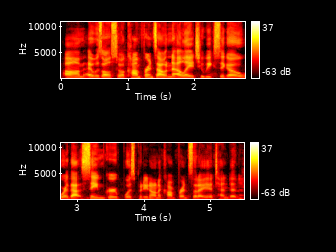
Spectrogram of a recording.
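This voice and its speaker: Woman, lowish voice, practical doctor, steady delivery. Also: fast talker. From Iowa, USA. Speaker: rheumatologist. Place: convention center floor.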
